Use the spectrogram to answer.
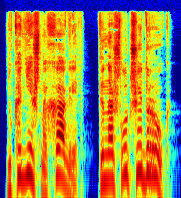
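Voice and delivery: high, loud eager exclamation; exclaiming. A narrator's reading. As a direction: blurt it out warmly. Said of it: "воскликнул Гарри". (восклицая)

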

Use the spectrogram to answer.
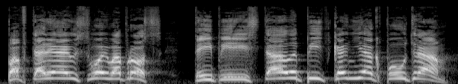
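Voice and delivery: high, loud, insistent repeat; triumphant interrogation. Acted. Karlsson pressing the housekeeper, loud and insistent. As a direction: proclaim the question like a prosecutor.

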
